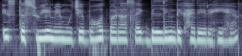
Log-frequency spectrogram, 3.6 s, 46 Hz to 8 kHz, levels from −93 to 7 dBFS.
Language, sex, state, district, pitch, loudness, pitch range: Hindi, female, Arunachal Pradesh, Lower Dibang Valley, 215 Hz, -15 LUFS, 210-235 Hz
